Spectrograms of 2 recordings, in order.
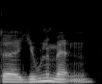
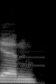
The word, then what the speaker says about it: Julemanden: It's like Julemanden. Oh, Yule. Yeah, Yule. Yuletide. Yeah, basically like the like you could say it's like the Yule man.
